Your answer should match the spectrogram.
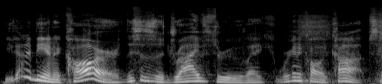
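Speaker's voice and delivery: high, loud warning; stern shout. Retold or imitated. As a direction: yell through the drive-thru window. Drive-thru worker scolding.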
